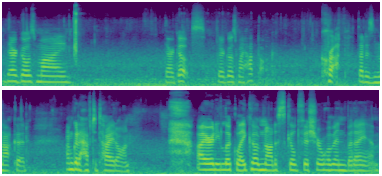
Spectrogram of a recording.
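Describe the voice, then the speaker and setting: At a moderate pace, a woman speaks quietly in a fairly high pitch with monotone, flat intonation and long, frequent pauses. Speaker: fishing vlogger. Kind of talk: casual vlog chat. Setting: outdoors by a lake. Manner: talking quietly.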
